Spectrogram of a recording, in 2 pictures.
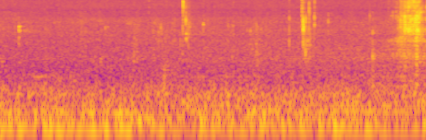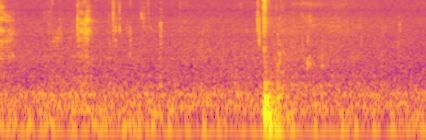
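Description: Faint biting and chewing of a juicy slice of fresh pineapple, with small crunchy clicks. A single thump about seven seconds in is the loudest sound.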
